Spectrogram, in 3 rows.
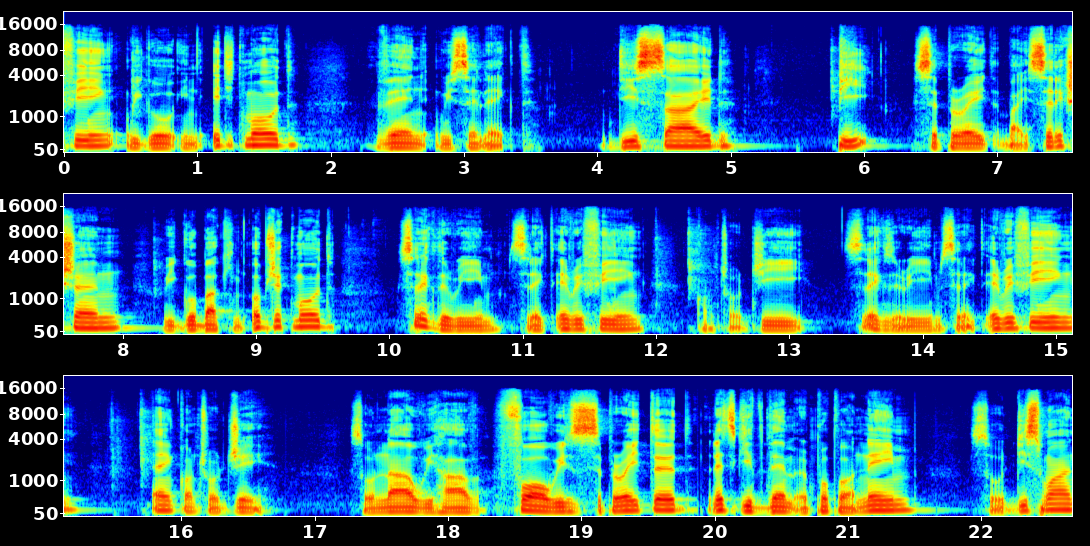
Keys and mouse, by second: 0.6 Tab, 1.5 click, 2.3 click, 5.7 p, 8.2 Tab, 8.7 click, 9.7 click, 12.2 ctrl+j, 14.1 shift+drag, 15.7 ctrl+j, 16.4 click, 19.8 click, 20.5 click.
